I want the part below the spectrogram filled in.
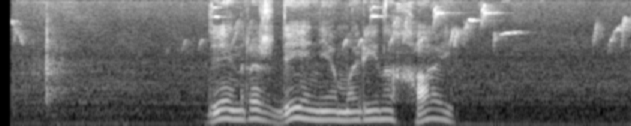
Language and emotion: Russian, positive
